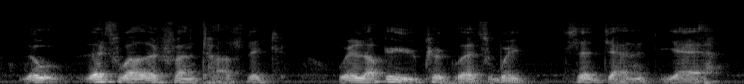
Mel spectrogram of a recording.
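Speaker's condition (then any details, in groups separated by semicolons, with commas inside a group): Cerebral palsy; from birth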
